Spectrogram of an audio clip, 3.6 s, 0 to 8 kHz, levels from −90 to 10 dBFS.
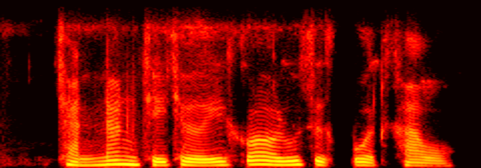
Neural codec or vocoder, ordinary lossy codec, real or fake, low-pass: none; Opus, 24 kbps; real; 7.2 kHz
